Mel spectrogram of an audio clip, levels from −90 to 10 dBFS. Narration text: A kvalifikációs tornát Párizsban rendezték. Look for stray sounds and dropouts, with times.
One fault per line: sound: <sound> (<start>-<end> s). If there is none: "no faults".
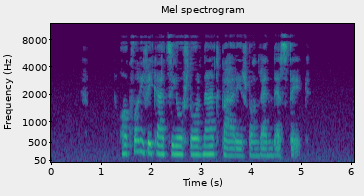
no faults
